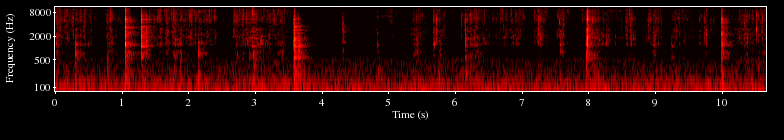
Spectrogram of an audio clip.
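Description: Ground meat for chili stirred and broken up in a pot, with scattered scraping clacks of a utensil against the pot over a soft, steady background sizzle. No one talks.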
